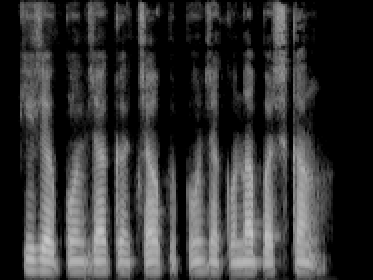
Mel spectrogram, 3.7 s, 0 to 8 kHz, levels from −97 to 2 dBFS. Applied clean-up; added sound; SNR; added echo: neural mask model Resemble Enhance denoiser.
